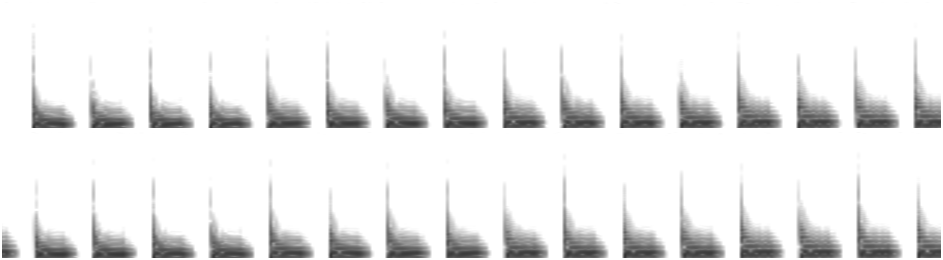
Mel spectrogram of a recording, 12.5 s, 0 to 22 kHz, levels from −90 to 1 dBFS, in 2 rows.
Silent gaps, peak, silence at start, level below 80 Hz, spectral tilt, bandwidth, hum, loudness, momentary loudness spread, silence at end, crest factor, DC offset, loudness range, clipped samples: none; -18 dBFS; 0.2 s; -32 dBFS; -12 dB/octave; 4 kHz; none; -30 LUFS; 1 LU; 0 s; 10 dB; under 0.1%; 0 LU; under 0.1%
